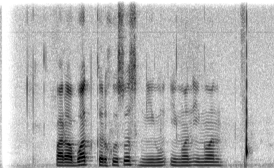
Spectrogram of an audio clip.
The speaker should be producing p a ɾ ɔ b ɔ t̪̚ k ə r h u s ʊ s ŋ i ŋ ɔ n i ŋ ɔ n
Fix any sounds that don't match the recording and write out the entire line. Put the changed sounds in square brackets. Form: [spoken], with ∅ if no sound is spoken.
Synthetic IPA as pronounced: p a ɾ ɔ b ɔ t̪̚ k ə r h u s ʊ s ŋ i ŋ ɔ n i ŋ ɔ n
